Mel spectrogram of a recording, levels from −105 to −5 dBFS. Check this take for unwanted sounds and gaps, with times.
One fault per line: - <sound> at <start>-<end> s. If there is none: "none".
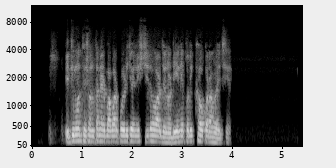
none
